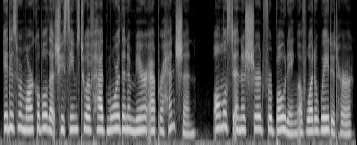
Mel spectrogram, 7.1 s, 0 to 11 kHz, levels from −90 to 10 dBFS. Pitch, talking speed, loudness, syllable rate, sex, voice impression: 240 Hz, 185 wpm, -16 LUFS, 5.6 syllables/s, female, very feminine, young, slightly tensed, slightly bright, cute, refreshing, slightly friendly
